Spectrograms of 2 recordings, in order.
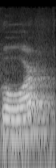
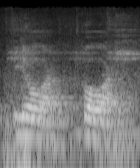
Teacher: When we have ABH in the middle of a word like that, ABHI, it's a closed O sound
